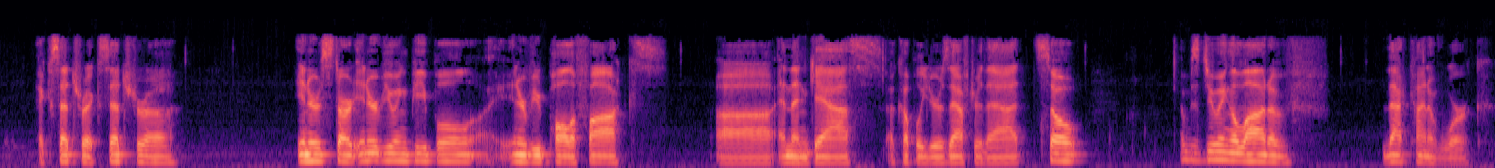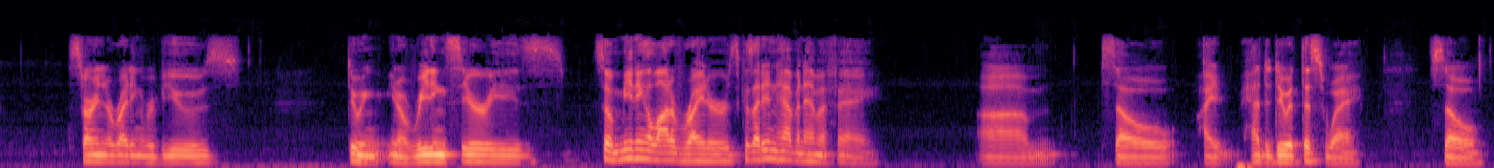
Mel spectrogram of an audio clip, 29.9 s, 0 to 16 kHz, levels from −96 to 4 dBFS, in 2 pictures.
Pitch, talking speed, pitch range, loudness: 105 Hz, 125 wpm, 95-110 Hz, -23 LUFS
